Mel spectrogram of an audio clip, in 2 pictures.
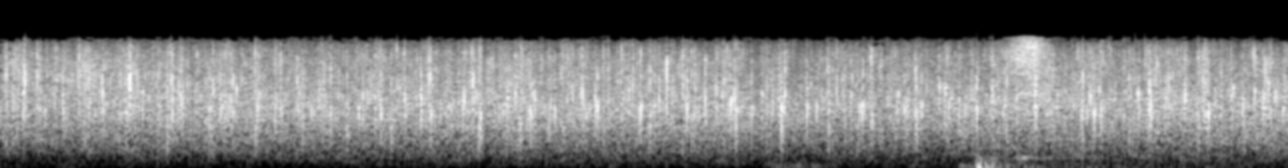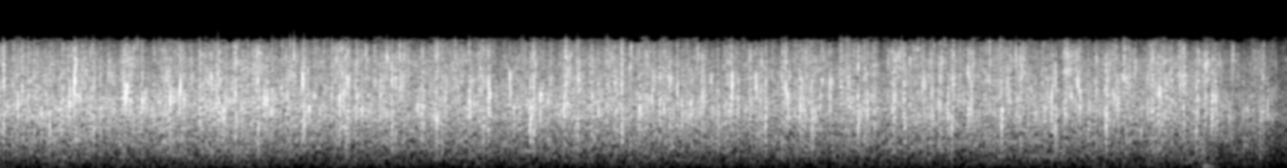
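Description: Audience applauding: dense, steady clapping after a choral and orchestral song ends.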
